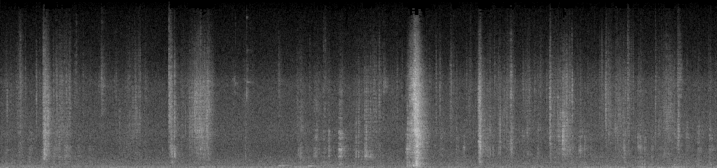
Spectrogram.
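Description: A scent-detection dog panting in short breathy bursts while it searches, with one louder, sharper breath about six seconds in.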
